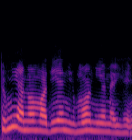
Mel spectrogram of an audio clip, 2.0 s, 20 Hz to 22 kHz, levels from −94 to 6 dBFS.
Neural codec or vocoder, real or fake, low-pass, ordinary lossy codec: codec, 32 kHz, 1.9 kbps, SNAC; fake; 14.4 kHz; none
